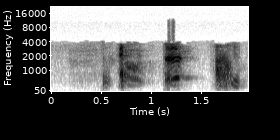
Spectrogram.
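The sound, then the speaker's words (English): Short, harsh coughs come in a few separate bursts with brief pauses between them. They are heard alone, without talk, during a loud prayer to cast out spirits. “Get out. Cough them out.”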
